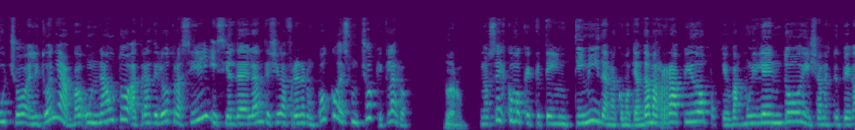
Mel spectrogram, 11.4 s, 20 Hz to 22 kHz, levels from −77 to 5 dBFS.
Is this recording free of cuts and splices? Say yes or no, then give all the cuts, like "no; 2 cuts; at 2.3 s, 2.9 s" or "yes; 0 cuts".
yes; 0 cuts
